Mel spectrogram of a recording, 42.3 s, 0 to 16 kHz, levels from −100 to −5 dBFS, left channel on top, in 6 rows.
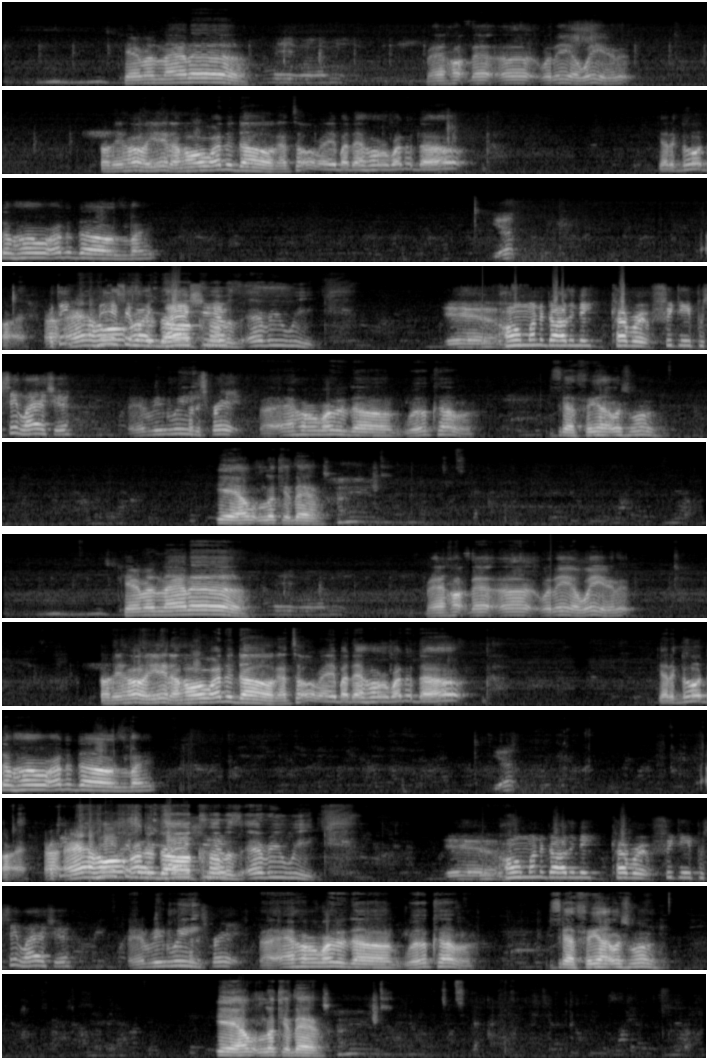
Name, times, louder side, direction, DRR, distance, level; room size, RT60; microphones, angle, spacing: voice 1, 1.2-2.5 4.2-6.3 8.0-11.7 13.6-15.6 21.1-24.5 25.9-26.2 29.5-30.2 30.8-32.9 33.7-34.8 37.4-38.5, right 4 dB, 50° right, 0.6 m, -32 dB
voice 2, 2.7-3.3 19.0-19.2 21.7-23.4 25.6-28.9 30.1-30.6, left 4 dB, 55° left, 0.6 m, -34 dB
voice 3, 8.3-9.0 19.7-19.8 20.4-20.5 21.3-21.5 24.7-24.8 25.4-25.6 29.1-29.3 33.2-33.6 34.8-34.9 36.0-36.5 37.3-37.4 38.9-39.1 40.7-40.8 41.1-41.7, right 1 dB, 20° right, 7.2 m, -55 dB
10.5 x 6.5 x 7.8 m
head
